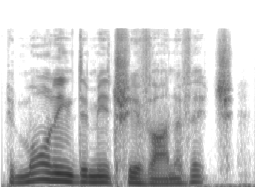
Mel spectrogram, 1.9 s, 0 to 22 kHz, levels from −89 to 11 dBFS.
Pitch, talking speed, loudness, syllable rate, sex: 115 Hz, 125 wpm, -17 LUFS, 5.3 syllables/s, male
